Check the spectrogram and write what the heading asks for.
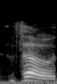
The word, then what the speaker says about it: though: Instead of though, it's though. The GH at the end are silent.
